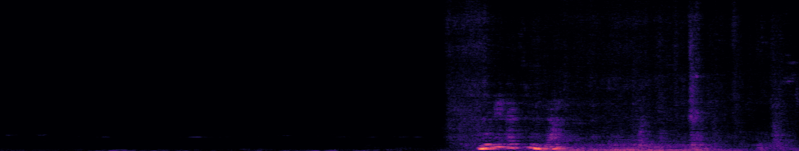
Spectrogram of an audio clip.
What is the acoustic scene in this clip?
elevator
